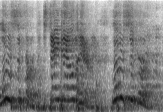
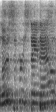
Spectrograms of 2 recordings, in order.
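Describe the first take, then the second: First: Loud, high calling out to a cat, drawn out on down; girlfriend calling the cat. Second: Baffled question, rising at the end; puzzled caller quoting. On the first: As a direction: call the cat back sternly from across the house. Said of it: "you would hear my girlfriend in the background". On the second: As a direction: repeat what you overheard in disbelief. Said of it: "Someone's on the other phone going". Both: Retold or imitated.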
